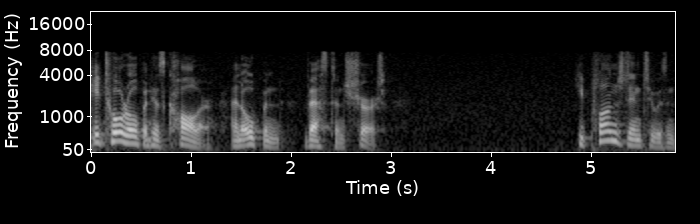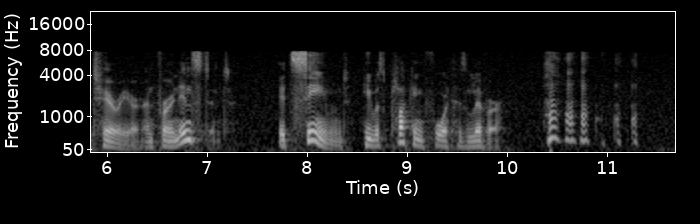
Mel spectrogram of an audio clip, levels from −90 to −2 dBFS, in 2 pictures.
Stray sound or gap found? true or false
true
